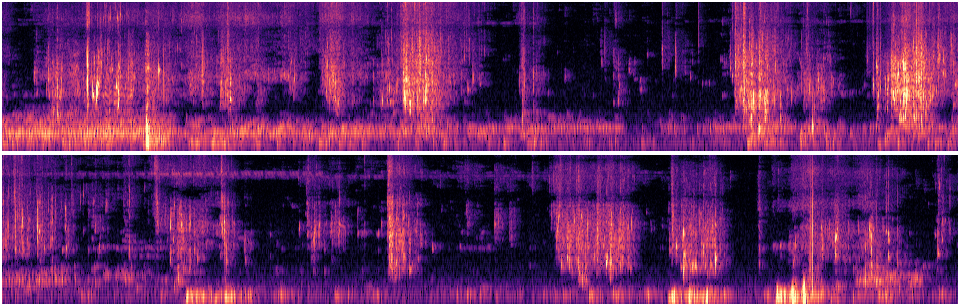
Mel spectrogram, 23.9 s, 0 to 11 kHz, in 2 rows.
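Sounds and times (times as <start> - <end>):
hands splashing in shallow water: 0.4 - 6.8, 9.1 - 12.7, 15.6 - 23.9.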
